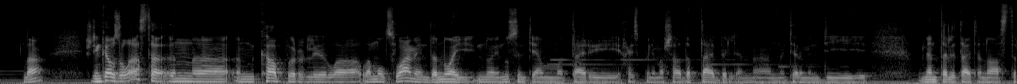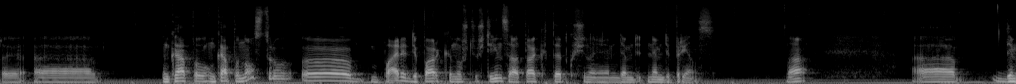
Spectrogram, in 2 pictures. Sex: male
